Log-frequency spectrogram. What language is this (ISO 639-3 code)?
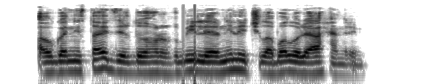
dar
